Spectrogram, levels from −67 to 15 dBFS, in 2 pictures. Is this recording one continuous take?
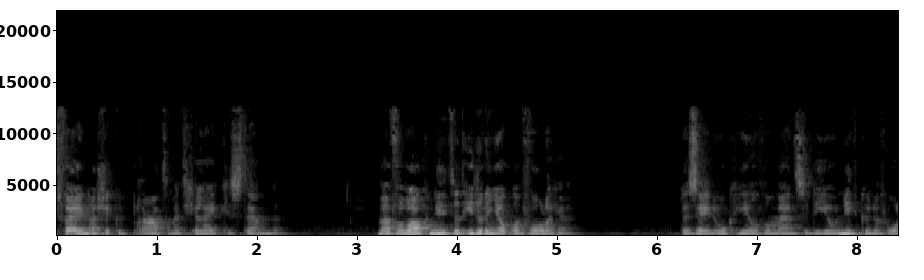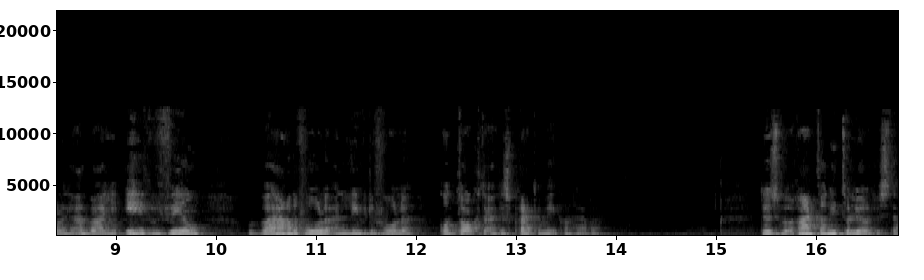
no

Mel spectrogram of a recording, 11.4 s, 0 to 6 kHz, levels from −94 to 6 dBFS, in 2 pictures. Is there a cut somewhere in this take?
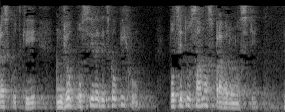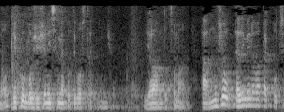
yes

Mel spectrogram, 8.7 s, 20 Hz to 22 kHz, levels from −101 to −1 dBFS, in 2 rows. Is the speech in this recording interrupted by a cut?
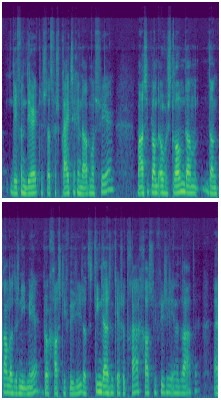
no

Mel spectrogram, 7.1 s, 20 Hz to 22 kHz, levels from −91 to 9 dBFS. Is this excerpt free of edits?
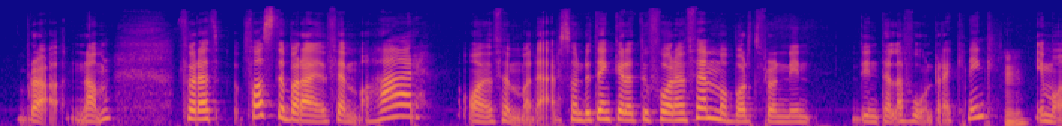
yes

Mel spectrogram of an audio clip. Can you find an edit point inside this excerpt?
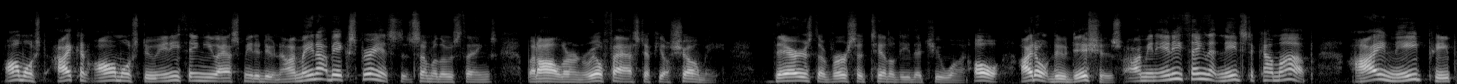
yes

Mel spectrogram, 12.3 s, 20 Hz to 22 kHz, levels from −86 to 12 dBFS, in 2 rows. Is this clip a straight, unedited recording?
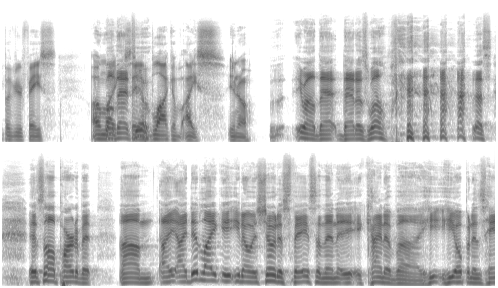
yes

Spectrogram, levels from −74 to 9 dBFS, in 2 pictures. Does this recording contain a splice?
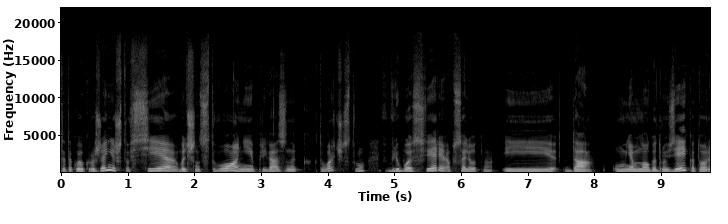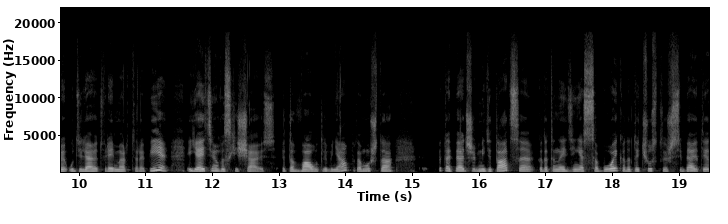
yes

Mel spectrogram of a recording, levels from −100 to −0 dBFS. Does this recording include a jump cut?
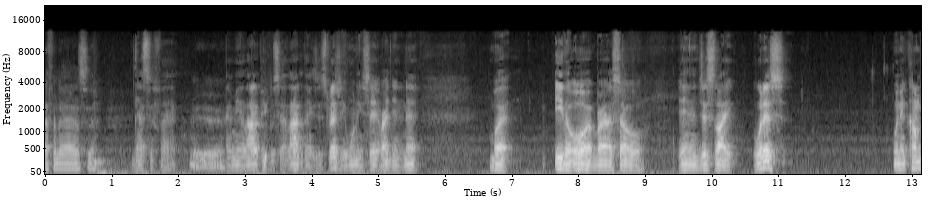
yes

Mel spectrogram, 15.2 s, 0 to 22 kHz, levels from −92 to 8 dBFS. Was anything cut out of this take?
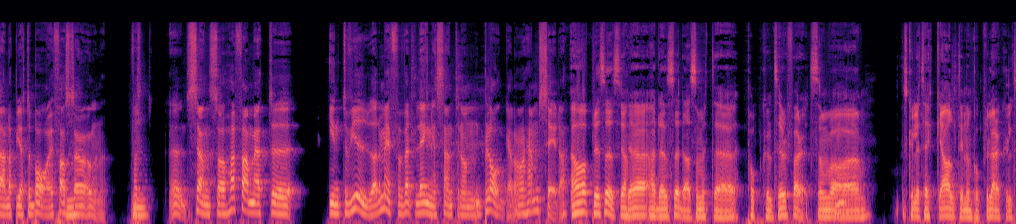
yes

